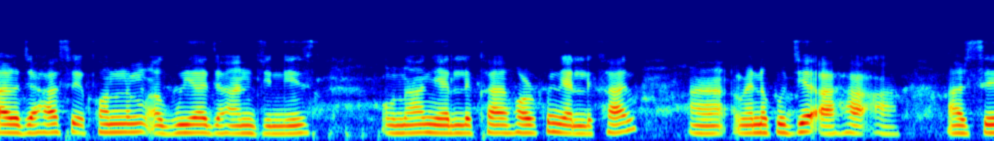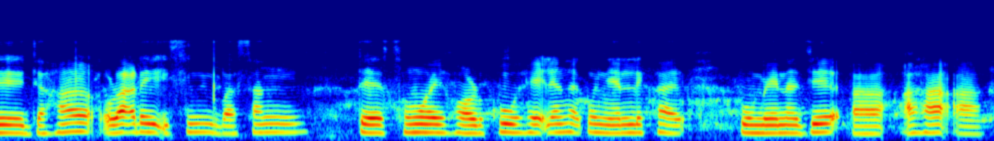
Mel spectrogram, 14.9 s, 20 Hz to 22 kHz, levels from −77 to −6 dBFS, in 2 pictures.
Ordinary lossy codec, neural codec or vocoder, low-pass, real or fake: none; codec, 16 kHz, 8 kbps, FunCodec, trained on LibriTTS, 25 frames a second; none; fake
